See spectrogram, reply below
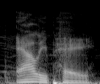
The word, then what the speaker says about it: Alipay: 哎，不过在于这个词上，也有部分美国人会把它读成 Alipay，把前面的啊读成了 a，Alipay 啊。不过这个你知道就好，我们就按照中文里的阿里来读是完全没有问题的 Alipay。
